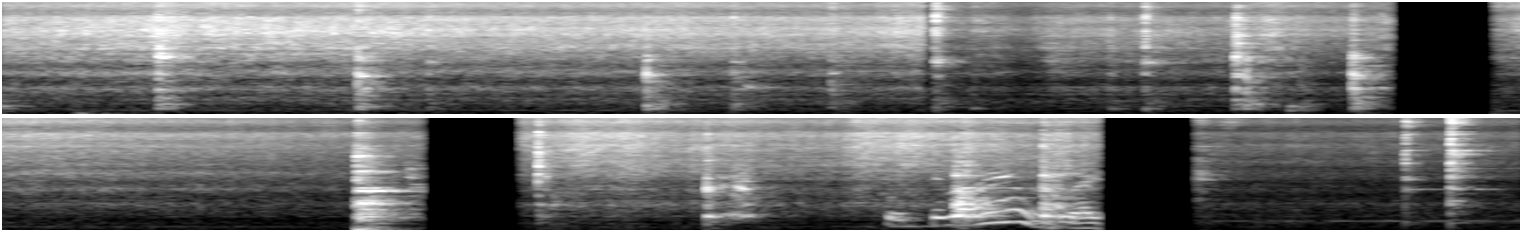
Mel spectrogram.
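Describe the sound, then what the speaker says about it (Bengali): Spice masala of turmeric, cumin and coriander powder with a little water fries and is stirred in a pan, a steady close sizzle broken by repeated scraping strokes and a few brief gaps. "সামান্য পরিমাণ জল দিয়ে এটাকে মশলাটাকে ভালো করে কষিয়ে দিতে হবে"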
